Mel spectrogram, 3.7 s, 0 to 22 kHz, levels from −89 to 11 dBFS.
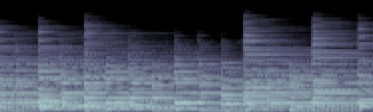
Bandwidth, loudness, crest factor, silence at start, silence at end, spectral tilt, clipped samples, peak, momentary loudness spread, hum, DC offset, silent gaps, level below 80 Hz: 11.5 kHz; -19 LUFS; 14 dB; 0 s; 0 s; -6.5 dB/octave; under 0.1%; -4 dBFS; 3 LU; none; under 0.1%; none; -42 dBFS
